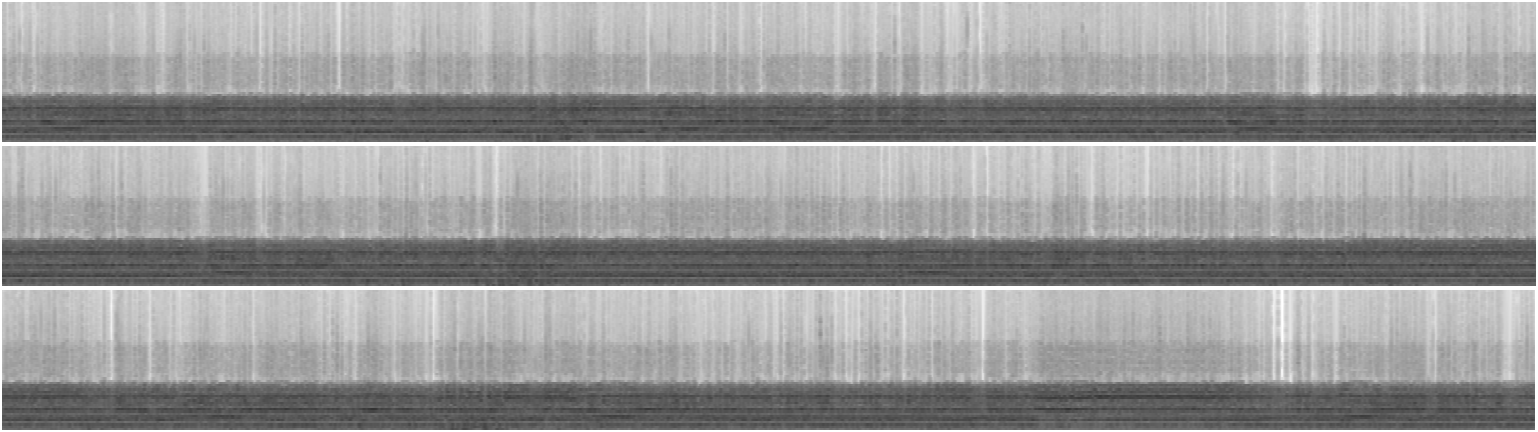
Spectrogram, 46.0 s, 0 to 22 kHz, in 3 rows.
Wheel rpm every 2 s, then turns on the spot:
230, 240, 230, 220, 230, 230, 230, 230, 230, 230, 240, 230, 230, 230, 230, 230, 230, 230, 230, 230, 230, 230, 230.
none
